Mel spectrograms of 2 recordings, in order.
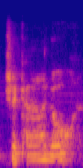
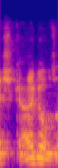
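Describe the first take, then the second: First: Chicago said with a drawn-out local 'ah'; Chicago accent. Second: Said in the usual way. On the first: Shown as a demonstration. Irishman trying out how locals say Chicago, Chicago accent. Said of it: "that's a good accent as well".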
